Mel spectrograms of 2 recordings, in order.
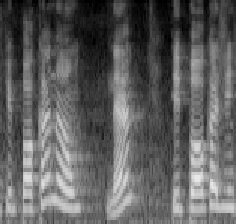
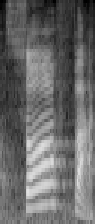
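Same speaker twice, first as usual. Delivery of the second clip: "sofá" split as SO, FÁ, both drawn out; syllable separation; 4 semitones higher than usual. Shown as a demonstration. Teacher separating the word for pupils, "sofá" syllable by syllable. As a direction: break "sofá" into two stretched syllables. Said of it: "quando eu separo".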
